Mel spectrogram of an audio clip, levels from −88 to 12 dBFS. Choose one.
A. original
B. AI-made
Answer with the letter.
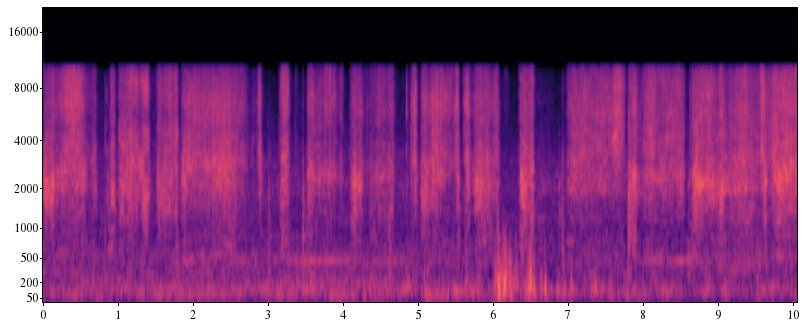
A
